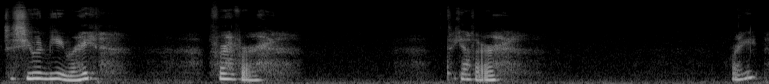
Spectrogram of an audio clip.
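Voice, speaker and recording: A woman performs a desperate woman who yearns to join the undead. Her voice is raised in pitch yet breathy and whispery, with some creak. She coaxes eagerly and unsteadily, in ASMR roleplay style over music. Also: very slow, pauses often, darkish tone, exaggerated voice, poor audio. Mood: eerie pleading.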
